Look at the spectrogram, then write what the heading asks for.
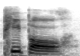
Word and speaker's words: people: You'll also find the same sound at the end of words like people.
